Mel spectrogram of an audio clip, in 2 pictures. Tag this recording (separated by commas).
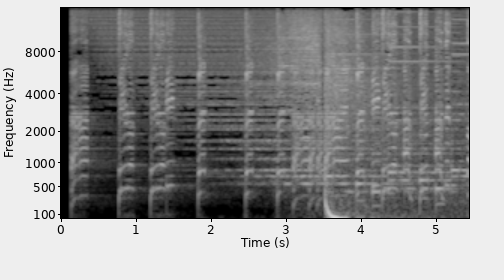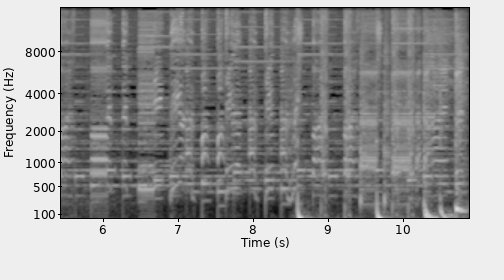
Music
